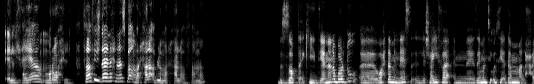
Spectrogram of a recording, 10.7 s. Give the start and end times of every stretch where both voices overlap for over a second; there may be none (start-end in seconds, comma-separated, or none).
none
